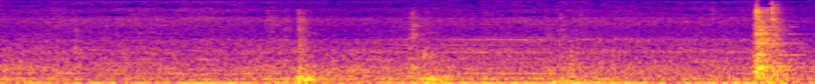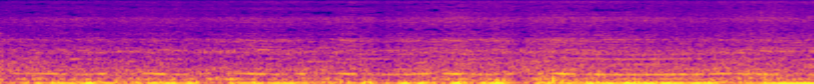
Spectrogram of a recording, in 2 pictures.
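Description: An excavator's diesel engine rumbles steadily.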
